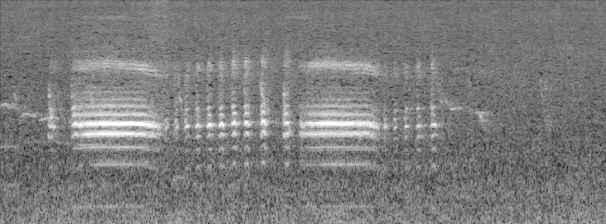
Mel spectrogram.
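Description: A bird calling: a held call about a second in, then a quick run of short repeated notes, a second held call, and a few fading notes, over faint outdoor background.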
